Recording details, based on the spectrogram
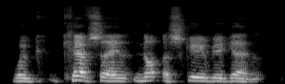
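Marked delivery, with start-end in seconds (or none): none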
